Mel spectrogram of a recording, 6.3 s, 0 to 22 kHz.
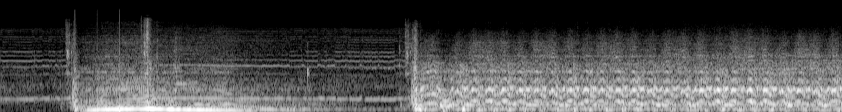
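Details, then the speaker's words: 1986 Mercury Marquis winter cold start: short crank stalls, second crank catches to steady idle; fuel pump not heard priming, relay suspected, cause unconfirmed. "oh please what the hell is that what the hell i don't hear the fuel pump"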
